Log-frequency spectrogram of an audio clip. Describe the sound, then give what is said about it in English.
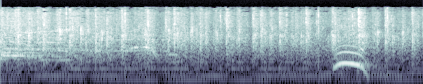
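An audience applauds to give God a hand, a dense, steady wash of clapping that fills the whole clip, with a brief cheer or whoop rising over it near the end. “Come on, let's give God a hand.”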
